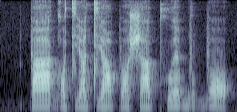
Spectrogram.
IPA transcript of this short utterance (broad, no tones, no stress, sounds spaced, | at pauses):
p a ɡ ɔ tʲ ɑ tʲ ɑ p ɒ ʃ a kʷʰ ɛ b ʊ b ɔ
